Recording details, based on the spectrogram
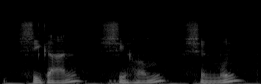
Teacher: we only see the [ʃ] whenever it is followed by the sound [i] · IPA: [ʃigan], [ʃihʌm], [ʃinmun], [ʃigan]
